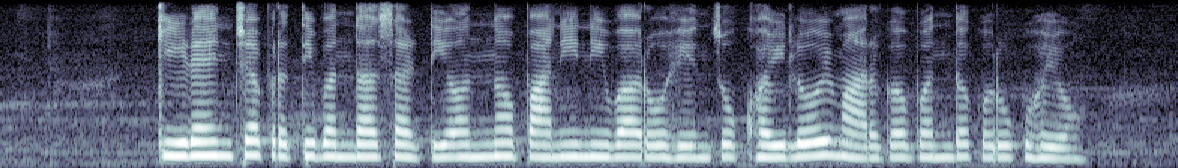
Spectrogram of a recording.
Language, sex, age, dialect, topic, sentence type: Marathi, female, 18-24, Southern Konkan, agriculture, statement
